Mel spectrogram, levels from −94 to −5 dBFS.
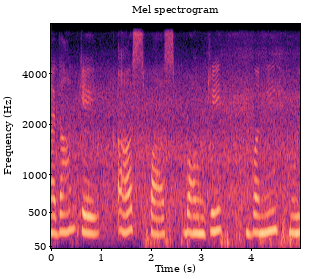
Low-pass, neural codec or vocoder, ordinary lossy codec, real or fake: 7.2 kHz; none; none; real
